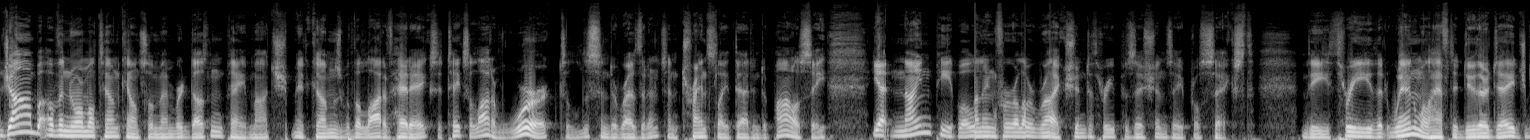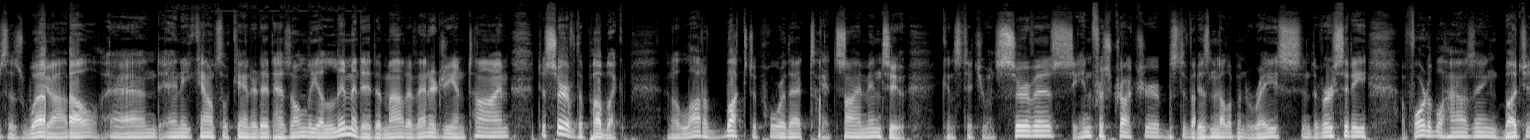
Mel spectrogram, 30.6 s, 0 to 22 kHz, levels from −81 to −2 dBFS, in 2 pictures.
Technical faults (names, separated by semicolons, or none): chunks out of order; video or display buzz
